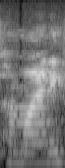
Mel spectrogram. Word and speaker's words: Hermione: learn Hermione's name and Hermione actually says it out like my own knee and the reason why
